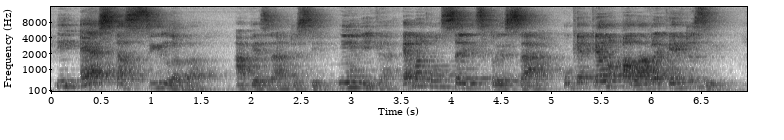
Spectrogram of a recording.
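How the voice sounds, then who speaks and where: A woman teaching with a Brazilian Portuguese accent, explaining slowly and patiently, drawing out syllables and repeating words. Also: mid-range voice, lively intonation, fairly bright tone, a little hiss or hum. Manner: drawn-out syllables, patient repetition. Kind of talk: slow, deliberate classroom explanation. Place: classroom. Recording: echoey room, mic far off.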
